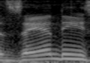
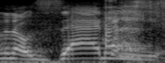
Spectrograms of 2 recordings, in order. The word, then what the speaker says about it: Zaddy: Well, I just want to know if am I a Zandy snack or? No. Zaddy. It's Zaddy. You gotta roll it.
